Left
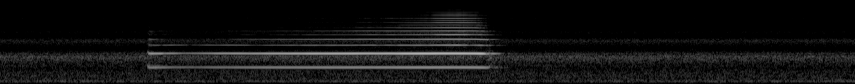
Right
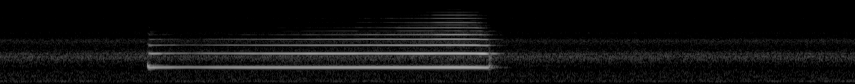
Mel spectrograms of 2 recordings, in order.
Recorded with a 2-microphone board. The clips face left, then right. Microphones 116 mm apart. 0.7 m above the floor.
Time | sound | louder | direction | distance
1.5 | a trumpet | right 6 dB | 55° right (ahead or behind) | 0.6 m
